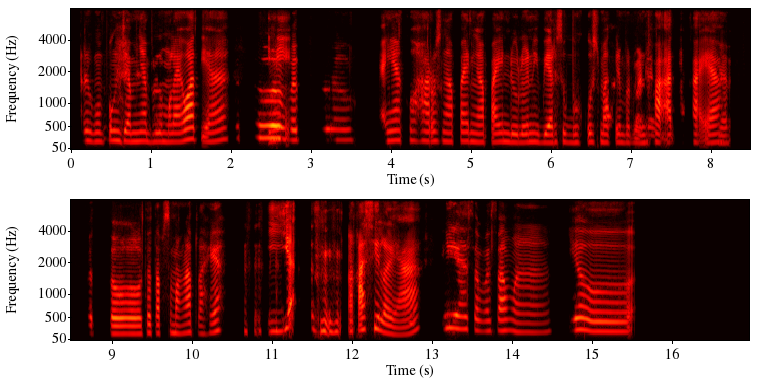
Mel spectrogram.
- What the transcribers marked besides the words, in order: distorted speech; laugh; chuckle
- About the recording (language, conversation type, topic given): Indonesian, unstructured, Apa pendapatmu tentang kebiasaan lembur tanpa tambahan upah?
